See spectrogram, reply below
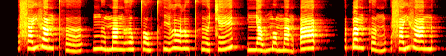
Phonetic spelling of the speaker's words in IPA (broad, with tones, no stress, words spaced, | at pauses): sa˧˥jva˧ŋ t̪ʰəː˨˩˨ | ŋɨ˨˩ ma˧ŋɣə˧w t̪ɔ˨˩wt̪ʰi˨˩˦ lɔ˧lo˧ t̪ʰɨ˨˩ə̯ce˧˥ | ɲa˨˩˨wmɔ˨˩ma˨˩˨ŋ ʔa˦˥k̚ | ɓa˧ŋkə˨˩˨ŋ | sa˧˥jva˧n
